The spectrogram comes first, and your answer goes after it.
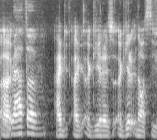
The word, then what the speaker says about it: Aguirre: I know you've seen, called The Wrath of Aguilera. Wrath of Aguirre.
